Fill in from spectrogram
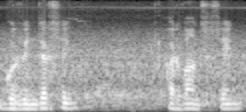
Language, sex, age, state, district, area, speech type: Punjabi, male, 18-30, Punjab, Bathinda, rural, spontaneous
